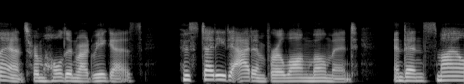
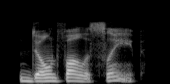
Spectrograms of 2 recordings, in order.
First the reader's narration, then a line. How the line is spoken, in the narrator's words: he murmured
